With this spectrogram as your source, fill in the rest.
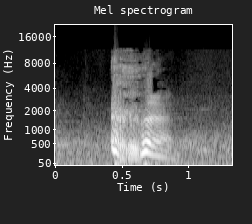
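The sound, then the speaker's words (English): A single short, throaty cough with a voiced two-part burst, fairly loud over a low, steady background hum. “I have to cough.”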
